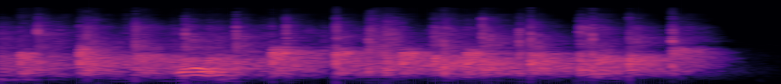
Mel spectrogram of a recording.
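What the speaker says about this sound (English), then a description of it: "give him another round of applause" An open mic crowd gives a short round of applause, close and fairly loud with distinct individual claps and voices mixed in. It fades out quickly at the end.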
